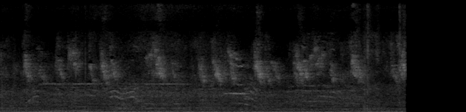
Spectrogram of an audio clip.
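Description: Small birds chirping over and over in quick, short high notes, with a steady low rumble underneath. The sound cuts off abruptly about six seconds in.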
